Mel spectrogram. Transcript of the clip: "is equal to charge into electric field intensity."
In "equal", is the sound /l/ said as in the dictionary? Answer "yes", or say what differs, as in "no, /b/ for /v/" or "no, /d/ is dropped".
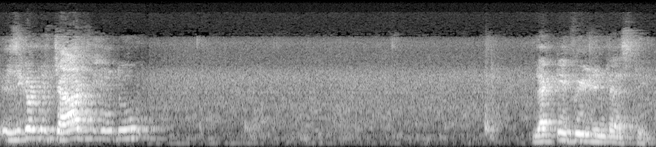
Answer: no, /n/ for /l/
